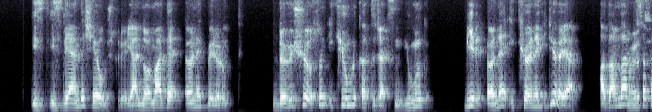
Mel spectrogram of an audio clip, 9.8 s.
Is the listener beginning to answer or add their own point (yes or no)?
no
